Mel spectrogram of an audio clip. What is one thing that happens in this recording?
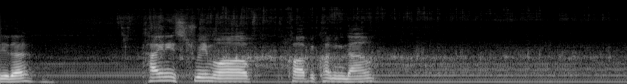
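Coffee trickles into a glass.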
